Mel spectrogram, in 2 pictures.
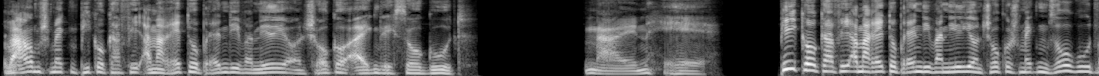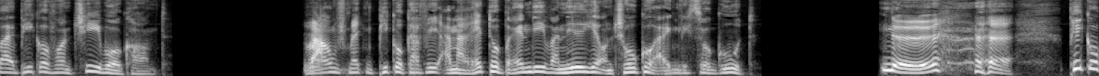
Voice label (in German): off stimmgerecht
